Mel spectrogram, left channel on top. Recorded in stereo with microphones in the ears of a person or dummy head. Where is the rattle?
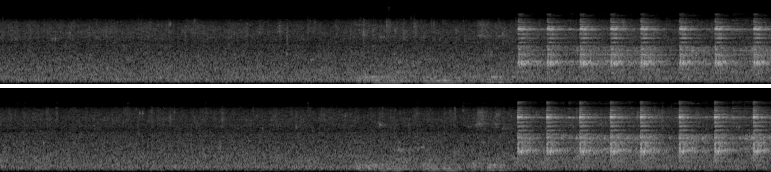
70° right (ahead or behind), 1.7 m.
